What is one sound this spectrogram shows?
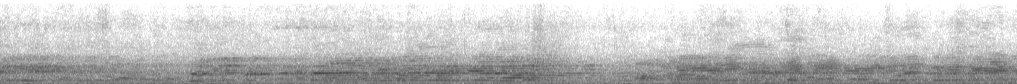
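A crowd of men talk and shout nearby outdoors.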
